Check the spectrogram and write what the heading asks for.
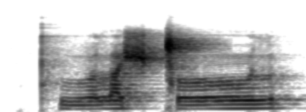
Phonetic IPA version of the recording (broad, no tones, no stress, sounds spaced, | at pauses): kʰ u lˠ e ʃ ǀ oː l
